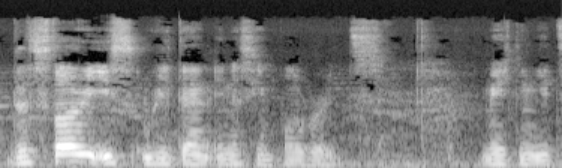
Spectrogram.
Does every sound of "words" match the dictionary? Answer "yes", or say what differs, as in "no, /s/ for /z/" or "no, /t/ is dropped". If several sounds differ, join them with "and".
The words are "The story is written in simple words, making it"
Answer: no, /s/ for /z/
